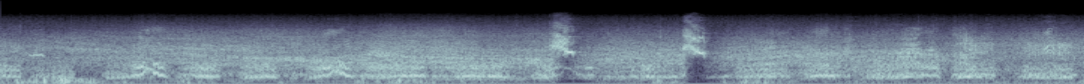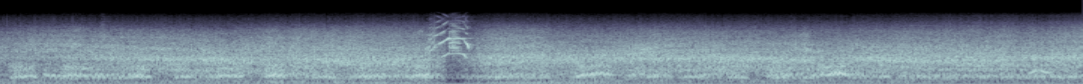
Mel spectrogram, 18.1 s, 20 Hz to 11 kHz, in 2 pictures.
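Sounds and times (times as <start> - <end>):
puppies growling and whining: 0.8 - 18.0
puppy high-pitched yelps: 1.0 - 3.5, 4.5 - 8.0, 12.1 - 13.1.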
